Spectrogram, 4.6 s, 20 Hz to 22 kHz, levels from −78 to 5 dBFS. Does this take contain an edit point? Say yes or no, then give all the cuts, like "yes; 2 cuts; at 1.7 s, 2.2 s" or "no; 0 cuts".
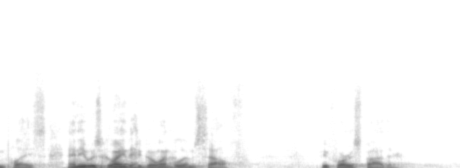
yes; 2 cuts; at 1.4 s, 1.7 s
